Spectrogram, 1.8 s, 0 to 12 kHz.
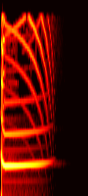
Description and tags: Moon Fauna - 146
Some synthetic animal vocalizations for you. Hop on your pitch bend wheel and make them even stranger. Distort them and freak out your neighbors.
fauna, sfx, sci-fi, synthetic, animal, vocalization, creature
